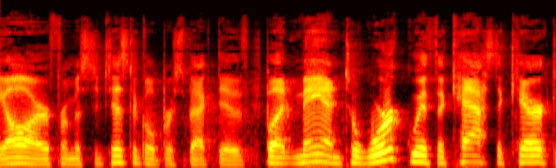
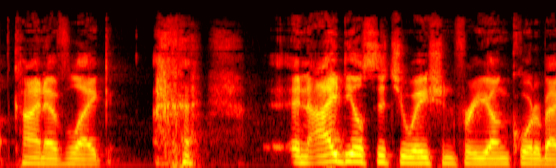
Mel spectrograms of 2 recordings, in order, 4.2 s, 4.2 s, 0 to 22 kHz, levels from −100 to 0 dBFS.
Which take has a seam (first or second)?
first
